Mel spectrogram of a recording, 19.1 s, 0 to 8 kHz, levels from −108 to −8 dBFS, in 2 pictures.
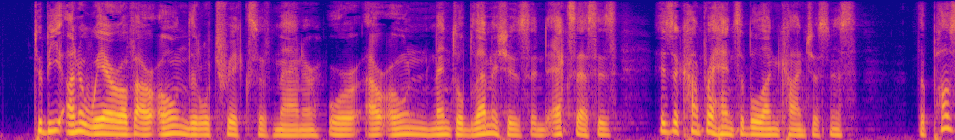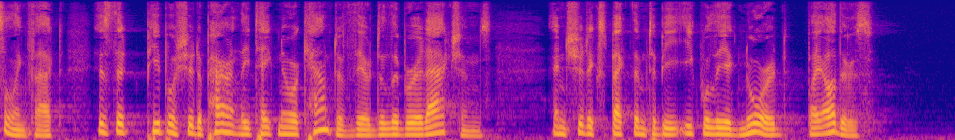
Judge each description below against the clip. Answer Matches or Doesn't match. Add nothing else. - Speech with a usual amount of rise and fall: Matches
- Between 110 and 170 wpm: Matches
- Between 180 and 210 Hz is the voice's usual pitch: Doesn't match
